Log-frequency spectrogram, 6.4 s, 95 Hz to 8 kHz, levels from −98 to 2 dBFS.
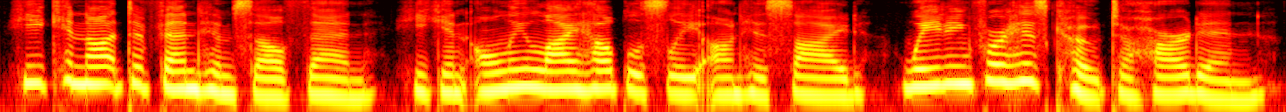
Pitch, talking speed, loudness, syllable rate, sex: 225 Hz, 175 wpm, -16 LUFS, 4.4 syllables/s, female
